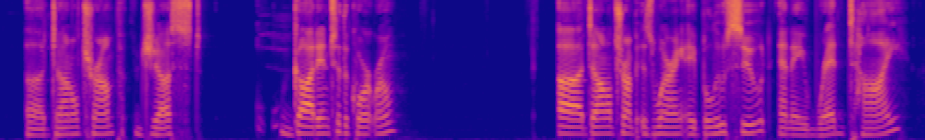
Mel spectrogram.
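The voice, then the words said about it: Imitates a TV news reporter. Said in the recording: “my impression of watching the indictment on television”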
